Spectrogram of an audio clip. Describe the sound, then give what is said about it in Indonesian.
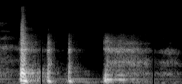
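A person coughing during continual rainy weather: a burst of four harsh coughs in quick succession, the first loudest, then two shorter hacks and a final longer, raspy cough that trails off into quiet. “batuk-batuk cuaca hujan terus ini”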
